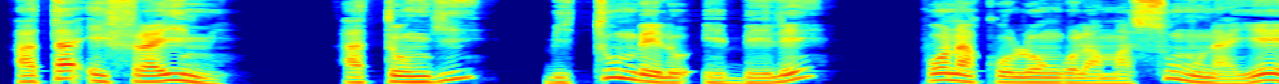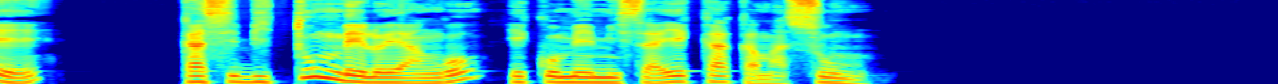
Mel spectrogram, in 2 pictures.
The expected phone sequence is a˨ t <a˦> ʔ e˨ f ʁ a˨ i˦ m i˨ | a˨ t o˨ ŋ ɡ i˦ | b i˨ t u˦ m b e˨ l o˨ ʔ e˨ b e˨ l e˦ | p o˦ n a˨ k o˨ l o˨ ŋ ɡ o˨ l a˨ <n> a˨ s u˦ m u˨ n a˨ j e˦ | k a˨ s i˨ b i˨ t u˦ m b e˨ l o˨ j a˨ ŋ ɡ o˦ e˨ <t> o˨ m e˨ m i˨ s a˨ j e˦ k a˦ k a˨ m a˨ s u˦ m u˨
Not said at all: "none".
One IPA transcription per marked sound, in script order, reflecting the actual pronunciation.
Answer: a˦, m, k

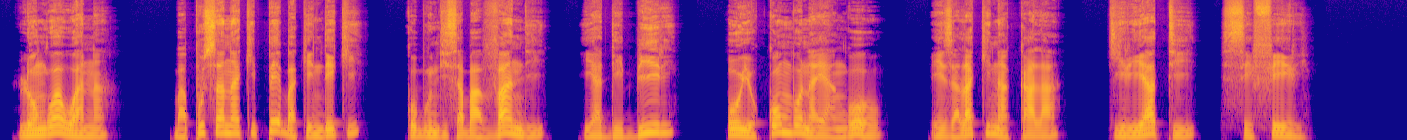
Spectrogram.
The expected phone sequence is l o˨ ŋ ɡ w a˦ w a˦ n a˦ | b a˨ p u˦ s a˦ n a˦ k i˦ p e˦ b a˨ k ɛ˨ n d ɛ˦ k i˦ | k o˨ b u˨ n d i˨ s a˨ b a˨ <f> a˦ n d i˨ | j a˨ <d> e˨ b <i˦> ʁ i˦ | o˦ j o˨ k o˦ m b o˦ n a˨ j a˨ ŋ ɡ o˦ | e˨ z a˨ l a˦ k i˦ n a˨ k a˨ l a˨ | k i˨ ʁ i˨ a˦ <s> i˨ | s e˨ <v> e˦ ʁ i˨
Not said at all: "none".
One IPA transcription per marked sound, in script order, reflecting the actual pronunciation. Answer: v, d, i˦, t, f

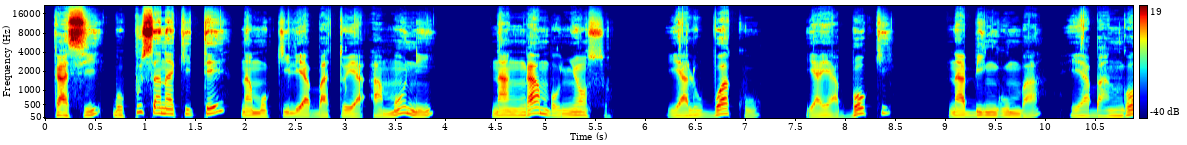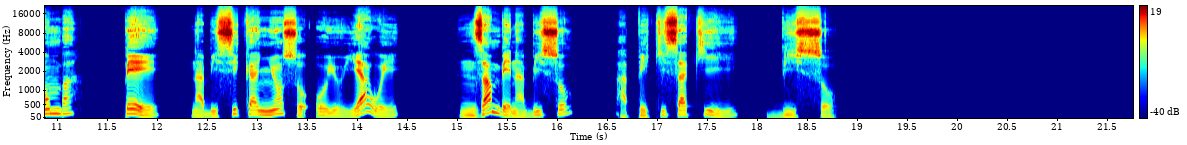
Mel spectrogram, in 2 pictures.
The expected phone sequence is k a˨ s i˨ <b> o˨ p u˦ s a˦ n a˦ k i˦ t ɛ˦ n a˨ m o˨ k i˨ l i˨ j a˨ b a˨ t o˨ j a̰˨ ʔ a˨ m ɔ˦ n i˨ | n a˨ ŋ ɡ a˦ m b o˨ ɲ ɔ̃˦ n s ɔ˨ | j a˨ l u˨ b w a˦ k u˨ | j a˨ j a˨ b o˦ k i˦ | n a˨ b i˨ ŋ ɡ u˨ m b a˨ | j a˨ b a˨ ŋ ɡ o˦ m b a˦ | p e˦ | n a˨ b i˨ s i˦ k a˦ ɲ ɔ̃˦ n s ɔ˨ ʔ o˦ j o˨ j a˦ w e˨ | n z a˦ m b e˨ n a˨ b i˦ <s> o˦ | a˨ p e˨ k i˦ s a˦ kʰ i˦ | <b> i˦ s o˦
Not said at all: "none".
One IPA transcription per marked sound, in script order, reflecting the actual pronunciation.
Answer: b, s, b

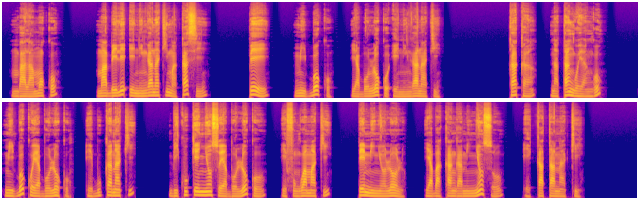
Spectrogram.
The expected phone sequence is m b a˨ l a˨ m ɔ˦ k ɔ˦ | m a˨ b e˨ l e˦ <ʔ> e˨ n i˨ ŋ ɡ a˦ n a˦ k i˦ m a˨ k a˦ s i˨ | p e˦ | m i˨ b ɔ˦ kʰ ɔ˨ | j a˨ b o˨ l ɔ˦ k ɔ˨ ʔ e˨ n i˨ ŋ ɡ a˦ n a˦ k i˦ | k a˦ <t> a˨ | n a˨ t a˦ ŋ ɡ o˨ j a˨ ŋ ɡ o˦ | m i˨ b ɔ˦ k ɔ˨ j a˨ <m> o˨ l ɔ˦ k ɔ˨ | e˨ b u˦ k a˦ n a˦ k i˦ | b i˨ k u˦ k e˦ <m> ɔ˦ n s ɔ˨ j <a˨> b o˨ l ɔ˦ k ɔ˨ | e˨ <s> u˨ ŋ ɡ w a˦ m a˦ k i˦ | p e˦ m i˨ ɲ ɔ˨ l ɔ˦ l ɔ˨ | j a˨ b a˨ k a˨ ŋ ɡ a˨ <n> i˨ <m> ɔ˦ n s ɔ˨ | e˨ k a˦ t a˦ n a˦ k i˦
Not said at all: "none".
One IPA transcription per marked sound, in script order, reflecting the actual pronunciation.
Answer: ʔ, k, b, ɲ, a˨, f, m, ɲ

